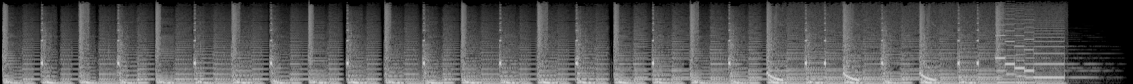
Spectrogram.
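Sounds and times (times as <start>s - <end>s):
round ten second countdown: 0.0s - 11.3s.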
